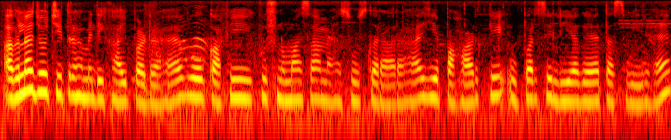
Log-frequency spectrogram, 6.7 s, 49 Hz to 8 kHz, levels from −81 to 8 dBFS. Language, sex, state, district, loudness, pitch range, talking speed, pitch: Hindi, female, Chhattisgarh, Raipur, -21 LUFS, 195-225 Hz, 225 wpm, 210 Hz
